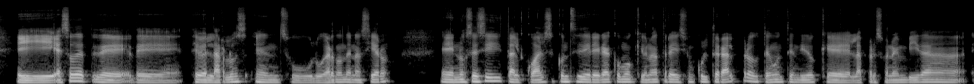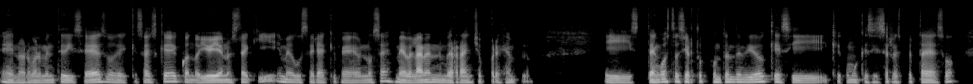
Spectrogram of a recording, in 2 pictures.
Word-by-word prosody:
Y 95 -1 +7
eso 100 +10 +4
de 155 -1 +6
de 100 -6 +2
de 95 -2 -1
de 115 - +1
velarlos 105 +5 +2
en 105 -3 0
su 95 -2 -4
lugar 95 +1 +1
donde 110 +1 0
nacieron. 110 +6 0 0.5
Eh, 115 -2 +3
no 115 +1 +2
sé 130 +4 +4
si 160 +3 +2
tal 115 -6 +1
cual 105 0 +2
se 130 - -7
consideraría 120 -4 +2
como 120 0 0
que 115 - -7
una 110 +2 +1
tradición 115 0 -1
cultural, 120 -1 +1
pero 140 -6 0
tengo 110 -2 0
entendido 110 -2 -1
que 95 -4 +1
la 90 0 -1
persona 100 0 -3
en 105 +1 -2
vida, 110 0 -1
eh, 105 -4 -2
normalmente 95 +1 -3
dice 100 +1 0
eso, 115 -1 -2
de 95 -2 -4
que: - - -16
"¿Sabes 105 0 -3
qué? 135 -1 0
Cuando 105 -5 -2
yo 95 +1 +3
ya 100 0 +5
no 105 - 0
esté 105 +2 -2
aquí, 80 -5 -5
me 115 - 0
gustaría 100 -2 -3
que - - -14
me 95 -1 -2
no 100 +1 -3
sé, 145 +7 -4
me 105 -4 +2
velaran 100 +3 +3
en 100 - -2
el 95 - +3
rancho", 95 +1 -2
por - - -6
ejemplo. 100 +5 -8 0.7
Y 95 -3 -1 0.2
tengo 110 +1 +3
hasta 125 +1 -1
cierto 115 -3 -2
punto 115 0 -2
entendido 115 +2 +1
que 120 -3 -1
sí, 100 0 -3
que - - -8
como 100 0 -4
que 100 - -6
sí 100 - -7
se 105 - -4
respeta 100 -1 -2
eso, 125 +8 -6
105 Hz, 230 wpm, -23 LUFS, 100-115 Hz, 0.7 s, Y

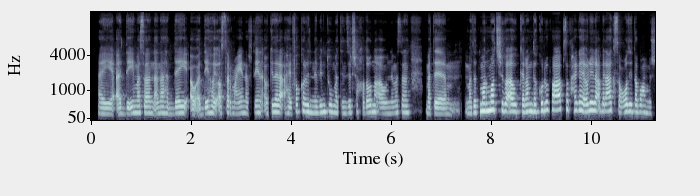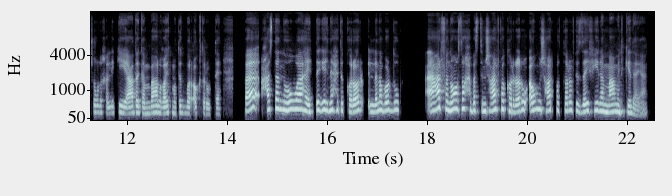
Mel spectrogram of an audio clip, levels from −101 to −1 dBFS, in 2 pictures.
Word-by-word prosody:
هي 155 -2 -3
قد 155 0 -4
إيه 160 +2 -1
مثلًا 180 -1 -2
أنا 175 +1 -3
هاتضايق 170 +3 -2
أو 135 - 0
قد 150 +5 -4
إيه 180 +2 -1
هيأثّر 175 +1 -3
معايا 165 +2 -5
نفسيًا 180 +2 -6
أو 155 - -7
كده 195 +4 0
لأ، 170 -3 -1
هيفكّر 205 +5 -3
إن 180 -2 -3
بنته 200 +3 -3
ما 185 -2 -4
تنزلش 175 +3 -9
حضانة 190 +1 -3
أو 160 -3 -3
إن 165 +1 -10
مثلًا 185 +1 -6 0.3
ما 165 - -4
ت 160 - -12
آمم 155 +8 -3
ما 165 - -6
تتمرمطش 225 +7 +3
بقى 215 -1 +5
والكلام 210 +1 0
ده 210 - +1
كُلّه، 230 +5 -1
فأبسط 255 +1 +3
حاجة 235 +1 -1
هيقول 210 -2 +2
لي 240 0 +4
لأ 230 - +3
بالعكس، 220 0 -1
أقعدي 205 +5 0
طبعًا 195 -1 -3
من 180 - -9
الشغل 185 +3 -8
خلّيكِ 170 0 -8 0.2
قاعدة 170 +3 +2
جنبها 175 +2 -1
لغاية 175 0 -1
ما 165 - -7
تكبر 175 -1 -5
أكتر 165 -1 -5
وبتاع. 155 +1 -10 0.5
فحاسّة 260 - +4
إن 270 -2 +2
هو 270 +3 +4
هيتّجه 245 -1 +3
ناحية 250 +2 0
القرار 215 +2 +1
اللي 200 +1 0
أنا 250 +3 +2
برضه 245 +1 0 0.6
آآ، - - +4
عارفة 310 -3 +5
إن 235 - +4
هو 280 +3 +6
صح، 285 -3 0
بس 230 0 -3
مش 220 0 -1
عارفة 255 +4 +3
أقرّره 215 -1 +1
أو 230 +3 +6
مش 270 -2 -2
عارفة 240 +1 0
أتصرّف 230 +1 -4
إزاي 210 +1 +1
فيه 235 +2 -2
لمّا 205 -4 +2
أعمل 205 -1 +2
كده 185 -6 -4
يعني. 130 - -12
200 Hz, 210 wpm, -23 LUFS, 175-235 Hz, 0.6 s, هو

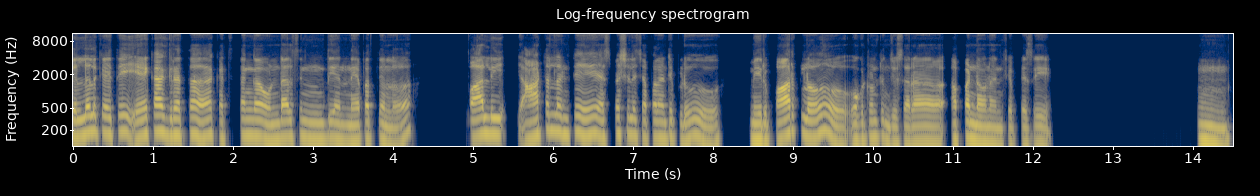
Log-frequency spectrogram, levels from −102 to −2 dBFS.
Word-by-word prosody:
పిల్లలకైతే 175 +2 +1 0.3
ఏకాగ్రత 165 -2 +3 0.3
ఖచ్చితంగా 155 +2 -2
ఉండాల్సింది 140 0 -1 0.2
నేపథ్యంలో. 125 -3 -2 0.9
వాళ్ళు 170 +2 +5 0.5
ఆటలంటే, 180 0 0 0.3
ఎస్పెషల్లీ 165 +2 -4
చెప్పాలంటే 145 0 -2
ఇప్పుడు, 135 +1 -5 0.8
మీరు 130 0 +2
పార్కులో 160 -2 +6 0.5
ఒకటుంటుంది 135 -1 -5
చూసారా? 120 +1 -1 0.4
అప్ 130 +3 -7
అండ్ 130 -2 +3
డౌన్ 115 -1 +1
అని 110 -1 -6
చెప్పేసి. 115 +1 -7 2.0
హ్మ్. 120 -4 +1
145 Hz, 85 wpm, -24 LUFS, 130-165 Hz, 2.0 s, పార్కులో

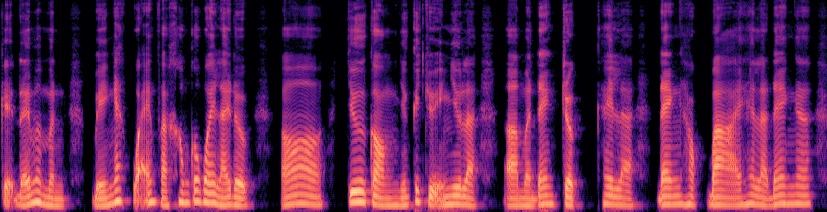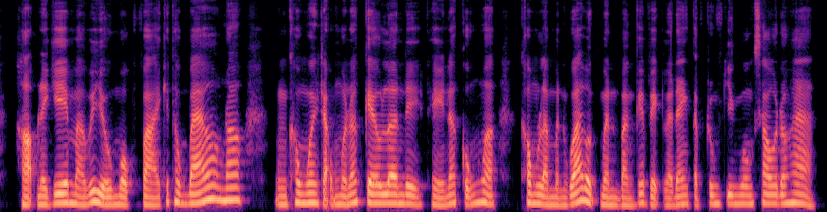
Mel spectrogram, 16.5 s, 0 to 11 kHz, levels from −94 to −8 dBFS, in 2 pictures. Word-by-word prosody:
kể - - -1
để 115 +2 +2
mà 165 +2 +4
mình 115 -6 -1 0.3
bị 105 +1 +1
ngắt 175 +6 +2
quãng 160 +1 +2
và - - +2
không 155 +4 -2
có 170 - +2
quay 160 -3 +4
lại 115 -2 +2
được. 110 -2 +1 0.3
Đó, 130 0 +1 0.2
chứ 160 +1 +5
còn 115 -4 +2
những 115 +1 -2
cái 175 - -2
chuyện 125 - +1
như 130 +1 +3
là, 120 -3 +1 0.3
ờ, 110 -1 +1
mình 110 -1 -1
đang 130 +1 0
trực 120 -3 +3 0.3
hay 130 -1 +1
là 115 -3 -2 0.2
đang 130 +1 +2
học 125 -1 -4
bài 120 -2 +2
hay 130 +2 -2
là 115 -3 0
đang, 135 +3 -1
ơ, 135 -1 -1 0.3
họp 125 -1 +1
này 125 0 0
kia 145 +1 +5
mà 135 -5 0
ví 165 +5 +3
dụ 125 -5 +3
một 120 -2 0
vài 120 -2 +2
cái 115 - -8
thông 155 -5 -1
báo 170 +9 +4
nó, 195 0 +2 0.3
ừm, 125 0 -3
không 150 +2 0
quan 150 -1 +3
trọng 125 -1 -1
mà 125 - 0
nó 150 +3 +1
kêu 145 -2 +4
lên 140 -1 +3
đi, 130 -3 0
thì 115 -3 -1
nó 140 +3 0
cũng, 140 +6 -2
ơ, 135 - +1 0.3
không 150 -2 0
làm 120 -3 +1
mình 115 -1 -3
quá 145 +7 +4
bực 165 -6 +1
mình 120 -3 -2
bằng 110 -2 -3
cái 150 - -2
việc 120 -1 -3
là 110 - -3
đang 130 +3 -1
tập - - -7
trung 135 - -2
chuyên 135 0 -3
môn 135 - -1
sâu 140 -1 0
đâu 140 0 -1
ha. 140 -6 0
130 Hz, 280 wpm, -24 LUFS, 120-145 Hz, 0.3 s, chứ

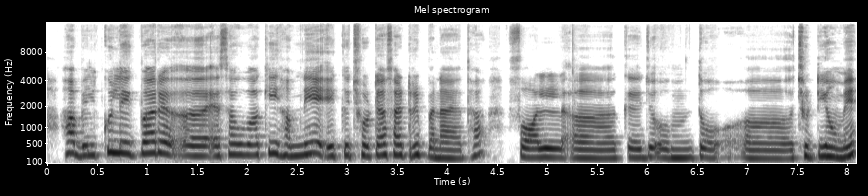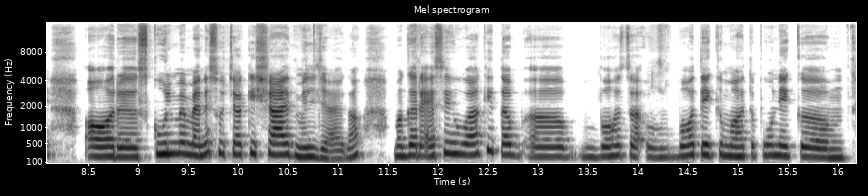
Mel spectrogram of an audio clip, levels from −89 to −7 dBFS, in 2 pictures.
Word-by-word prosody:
हाँ, 280 0 +1
बिल्कुल, 235 +6 0
एक 255 -4 -1
बार 275 +1 +3
अ, 225 -4 0
ऐसा 220 +3 -3
हुआ 240 -1 -1
कि 275 0 0
हमने 230 +3 0
एक 220 -1 -1
छोटा-सा 235 +1 0
ट्रिप 235 +1 -3
बनाया 175 -3 -1
था, 235 +5 -6 0.3
फॉल 190 -1 +2
अ, - - -8 0.6
के 185 -1 -2
जो 200 +2 -3
उम, 180 0 -2
तो 185 -1 -4 0.8
अ, - - -3
छुट्टियों 210 -1 +1
में, 210 +7 +3 0.4
और 210 0 +6 0.2
स्कूल 255 +6 +4
में 265 0 +1
मैंने 240 +1 +3
सोचा 260 -2 -1
कि 245 +2 -1
शायद 245 -2 +5
मिल 205 -1 +2
जाएगा। 180 +5 -3 0.4
मगर 225 +1 +2
ऐसे 225 +6 0
हुआ 250 -2 +2
कि - - +3
तब 240 -1 0
अ, - - -5 0.7
बहुत 225 +2 0
स 210 - 0 0.5
बहुत 240 +2 0
एक 240 0 +2
महत्वपूर्ण 225 +2 -1
एक 220 -1 0
अम, 190 -2 +1
225 Hz, 165 wpm, -23 LUFS, 205-245 Hz, 0.8 s, और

